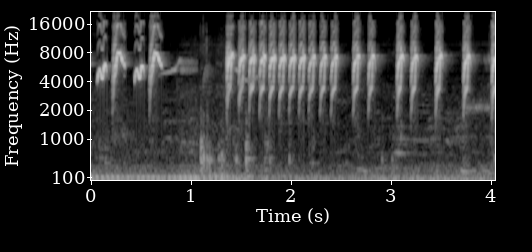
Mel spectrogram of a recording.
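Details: Van Hasselt's sunbird, vigorous song meant for tutoring songbirds: a few high chirps, then a rapid even string of piercing ticks slowing into spaced notes, with a faint low hum early on.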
